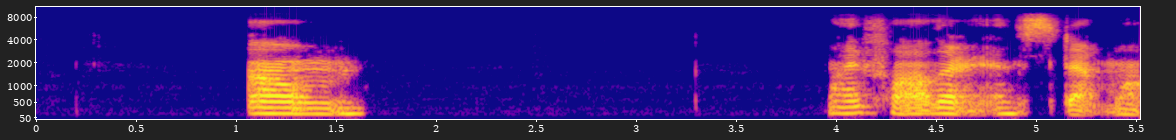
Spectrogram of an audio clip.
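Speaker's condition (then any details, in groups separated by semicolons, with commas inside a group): Cerebral palsy; poor balance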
